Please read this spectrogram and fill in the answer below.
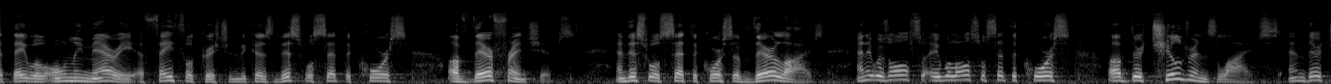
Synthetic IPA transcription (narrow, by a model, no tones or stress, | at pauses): ɨt̪̚ðeɪwɪlˠõ̰ʊ̃nlimɛɹiɨfeɪθfl̩ˠkʰɹ̥ɪst͡ʃɨ̃n̩bɨkʰʌzðɪswəlˠsɛt̪̚ðɨkʰɔɹs | ʌvðə˞fɹɛ̃nd̥ʃɪ̰ps | ɨ̃nðɪswəlˠsɛt̪̚ðɨkʰɔɹsʌvðə˞laɪvz̥ | ɨ̃ñɨt̚wʌzɔlˠsoʊɪt̚wəlˠɔlˠsoʊsɛt̪̚ðɨkʰɔɹs | ʌvðə˞t͡ʃʰɪlˠdɹɨ̃nzla̰ɪvz̥ɨ̃nðə˞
